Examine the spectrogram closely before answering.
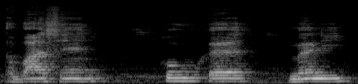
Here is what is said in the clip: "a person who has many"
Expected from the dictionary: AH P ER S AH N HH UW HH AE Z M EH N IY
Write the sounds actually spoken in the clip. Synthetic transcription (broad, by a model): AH B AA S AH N HH UW HH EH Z M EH N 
